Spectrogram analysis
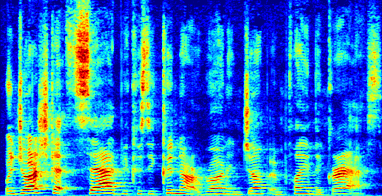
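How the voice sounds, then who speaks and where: A woman giving an expressive dramatic reading of a children's storybook. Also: on the high side, normal speed. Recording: roomy, echoing room sound.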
